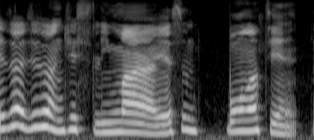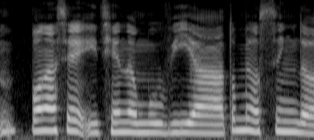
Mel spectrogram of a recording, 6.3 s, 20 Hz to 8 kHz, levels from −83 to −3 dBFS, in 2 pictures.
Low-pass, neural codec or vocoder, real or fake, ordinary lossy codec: none; none; real; none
